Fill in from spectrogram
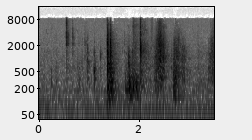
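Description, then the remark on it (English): A door slams shut with one sharp, solid bang, followed by several softer rustling and scraping sounds as it is eased slowly open again, with no one speaking. “Craig slams the door and opens it again slowly.”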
